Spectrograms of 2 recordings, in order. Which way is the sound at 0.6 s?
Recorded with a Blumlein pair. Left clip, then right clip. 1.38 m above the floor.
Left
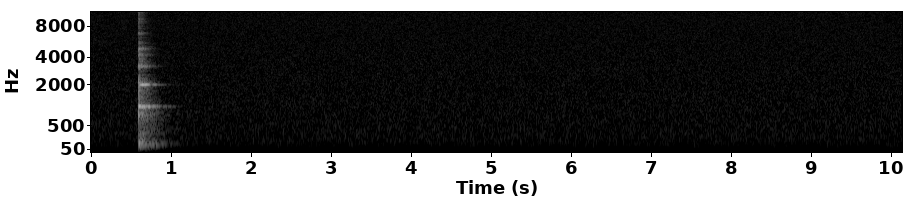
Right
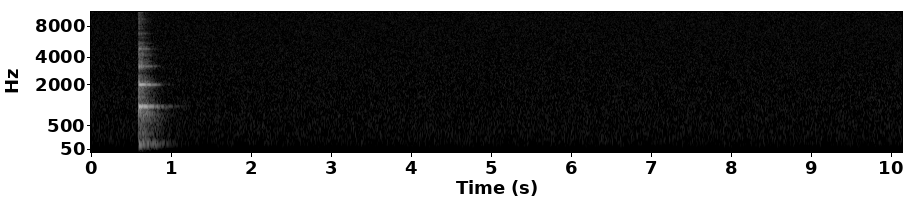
20° left.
